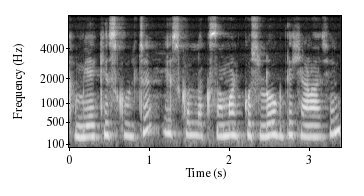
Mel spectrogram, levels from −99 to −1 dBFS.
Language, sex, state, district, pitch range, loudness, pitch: Garhwali, female, Uttarakhand, Tehri Garhwal, 225-250 Hz, -15 LUFS, 240 Hz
